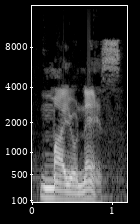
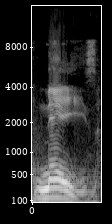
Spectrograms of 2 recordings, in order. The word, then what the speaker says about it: mayonnaise: That sauce is not mayion. Mayones. No. Mayion. No. You say mayo then. Mayonnaise. Mayonnaise. Mayonnaise very tricky but manageable. Yes, mayo. Then the stress comes in nays or nay mayonnaise but not mayonnaise.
